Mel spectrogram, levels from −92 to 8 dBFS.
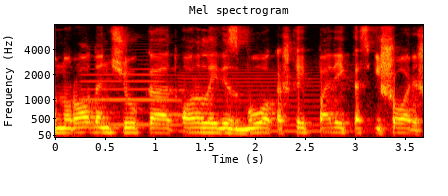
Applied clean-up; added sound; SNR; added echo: none; Wind instrument, woodwind instrument; 20 dB; none.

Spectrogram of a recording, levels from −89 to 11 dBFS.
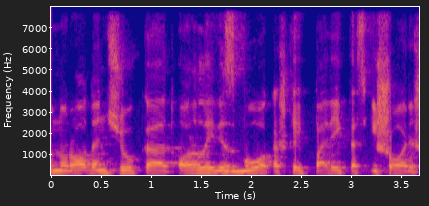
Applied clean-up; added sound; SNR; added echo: none; none; none; none.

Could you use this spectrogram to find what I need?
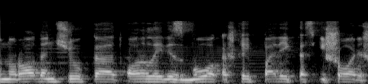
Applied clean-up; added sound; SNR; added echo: neural separator model SepFormer DNS4.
